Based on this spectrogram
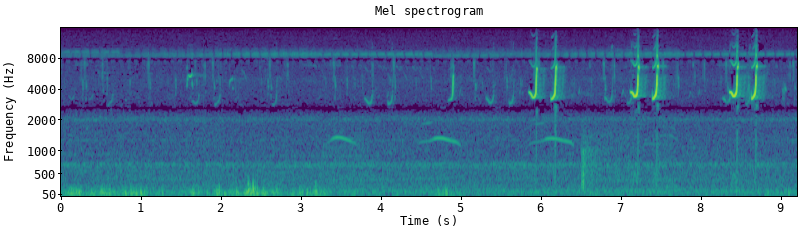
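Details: Male rain quail (Coturnix coromandelica) calling: sharp, metallic double notes repeated about every second, with soft scattered chirps from other birds and a steady insect-like hum underneath.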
